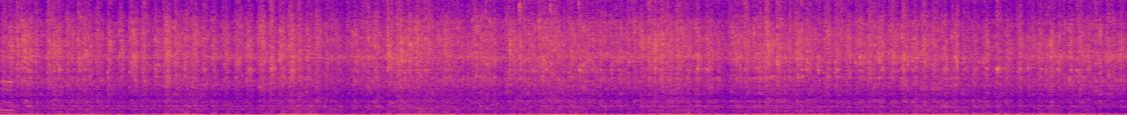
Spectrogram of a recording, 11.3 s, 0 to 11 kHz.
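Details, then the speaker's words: Freshly rebuilt Ford 302 V8 (E-303 roller cam, Edelbrock heads, Holley 600 carb) on its break-in run: deep, steady rumble with even firing and clean throttle blips, idling at about 700–800 rpm. Possibly reading slightly rich, and it is nice and smooth. "yeah looks like we got about 700 800 RPM idle I think this Read's a little rich but uh the fan off for a minute sry for the sock but nice and smooth"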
